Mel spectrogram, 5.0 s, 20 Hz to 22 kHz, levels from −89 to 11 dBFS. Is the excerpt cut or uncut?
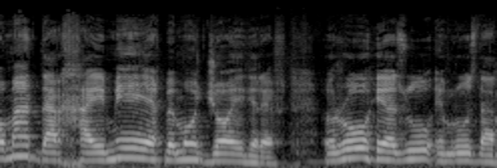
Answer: cut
